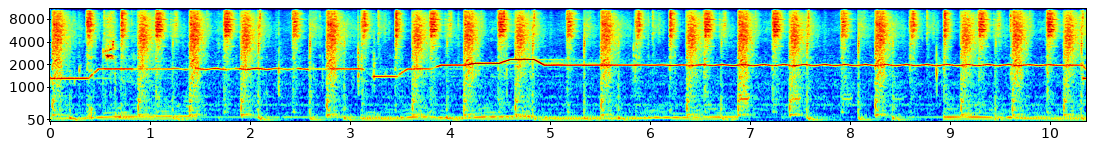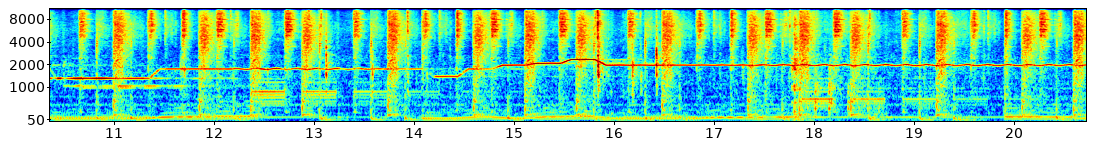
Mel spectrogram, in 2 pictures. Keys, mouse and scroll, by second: 1.9-6.0 shift+drag, 6.0-18.1 shift+drag, 18.1-20.7 drag.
